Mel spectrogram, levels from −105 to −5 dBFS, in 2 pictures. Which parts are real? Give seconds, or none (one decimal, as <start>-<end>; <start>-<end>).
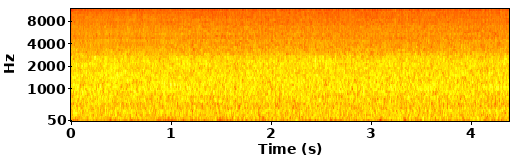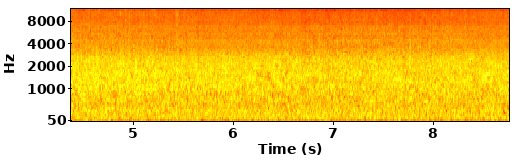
1.0-5.5; 6.7-8.2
